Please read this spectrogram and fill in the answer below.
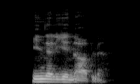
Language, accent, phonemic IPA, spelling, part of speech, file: French, France, /i.na.lje.nabl/, inaliénable, adjective, LL-Q150 (fra)-inaliénable.wav
- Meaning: inalienable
